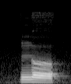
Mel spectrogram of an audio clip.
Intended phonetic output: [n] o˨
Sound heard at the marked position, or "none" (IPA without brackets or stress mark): n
